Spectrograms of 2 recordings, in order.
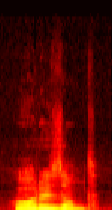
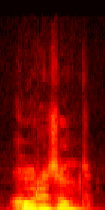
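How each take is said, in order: First: The h sound is voiced. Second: The h sound is voiceless. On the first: The speaker calls it wrong. "W języku ukraińskim wyrazy te są wymawiane z dźwięcznym ch" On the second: The speaker calls it right. "wymawiane z bezdźwięcznym ch"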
